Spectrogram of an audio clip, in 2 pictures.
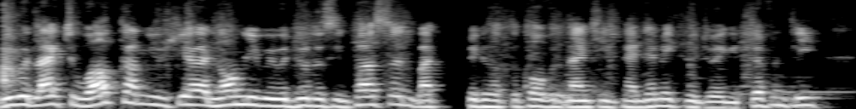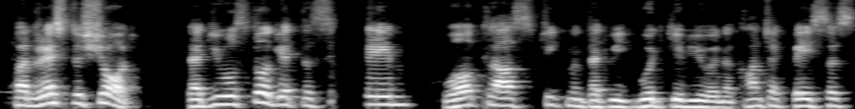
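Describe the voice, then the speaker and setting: Somewhat breathy, a man talks at a very fast pace with ordinary pitch variation. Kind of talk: welcome address. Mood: warm, encouraging. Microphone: video call.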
